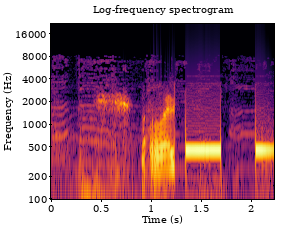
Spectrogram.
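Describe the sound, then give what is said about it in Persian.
Telephone busy tone after a radio call-in line disconnects: two flat, steady mid-pitched beeps separated by a short gap, following a brief stretch of voice. “تماس قطع شو”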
